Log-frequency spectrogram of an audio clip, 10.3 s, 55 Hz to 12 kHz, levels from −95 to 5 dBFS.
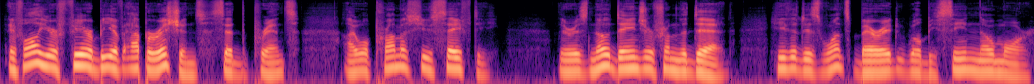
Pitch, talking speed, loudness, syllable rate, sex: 135 Hz, 185 wpm, -17 LUFS, 4.8 syllables/s, male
